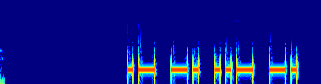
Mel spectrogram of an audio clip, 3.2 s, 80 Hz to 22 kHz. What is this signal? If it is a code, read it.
Morse code, heard as a keyed tone, about 22 wpm, 700 Hz. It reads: ANUN
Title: All Cut Numbers - 4-Digit 22wpm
